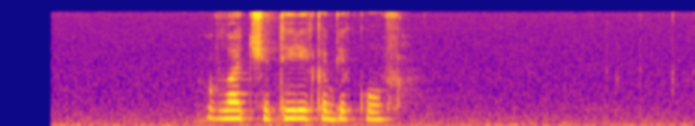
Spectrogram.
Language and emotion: Russian, neutral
